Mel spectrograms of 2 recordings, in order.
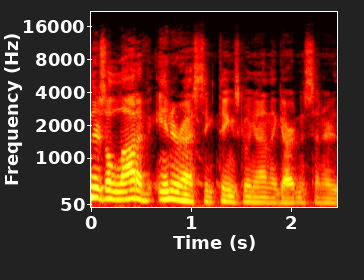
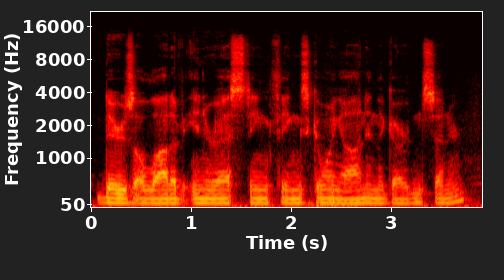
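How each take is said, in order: First: It is said with more lively energy. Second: It is said with ordinary, low energy.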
